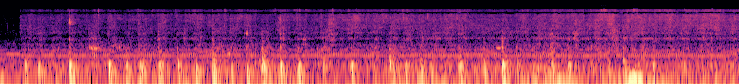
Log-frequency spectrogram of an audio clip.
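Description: Diced onion frying in oil in a nonstick pot, stirred with a silicone spatula: a quiet sizzle with soft, irregular taps and scrapes of the spatula against the pot.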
